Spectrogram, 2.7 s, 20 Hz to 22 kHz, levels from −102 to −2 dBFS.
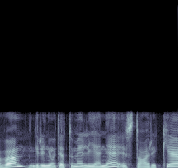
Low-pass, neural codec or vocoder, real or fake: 7.2 kHz; none; real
